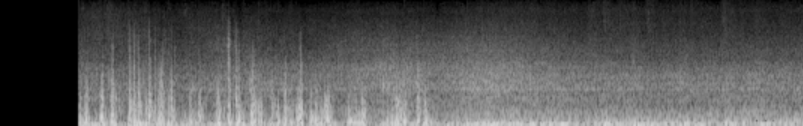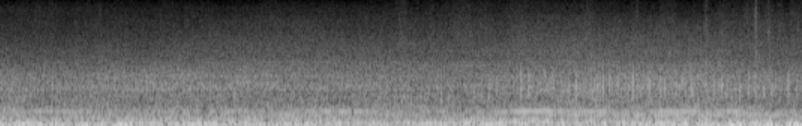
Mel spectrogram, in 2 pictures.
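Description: A car drives along a street with a steady low road rumble.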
